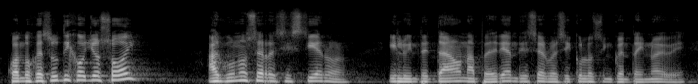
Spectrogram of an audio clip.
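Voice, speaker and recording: A man's voice: fairly high pitch, a little mellow. A man with a Mexican Spanish accent, a pastor preaching a sermon in an earnest, pleading way in a church. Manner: earnest, pleading, slow deliberate delivery. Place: church sanctuary. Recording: long hall reverb.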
